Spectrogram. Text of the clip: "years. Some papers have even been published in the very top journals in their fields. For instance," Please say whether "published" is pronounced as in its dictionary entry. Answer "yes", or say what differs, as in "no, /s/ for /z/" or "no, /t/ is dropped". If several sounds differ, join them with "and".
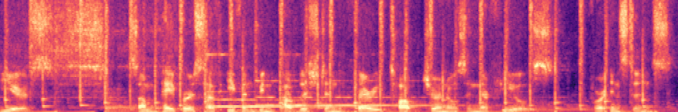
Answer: yes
